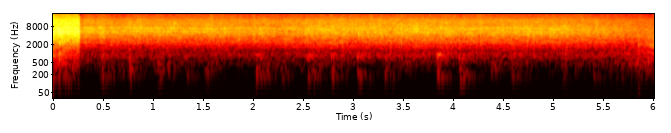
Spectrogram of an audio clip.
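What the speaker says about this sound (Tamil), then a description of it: "வெங்காயம் நல்லா வதங்கி வந்துருச்சு." Chopped onions sautéing in a pan while making keerai kulambu, a spinach curry, with a steady sizzle and repeated soft stirring scrapes and knocks throughout, close and fairly quiet.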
